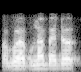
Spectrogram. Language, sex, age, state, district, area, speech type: Assamese, male, 18-30, Assam, Lakhimpur, rural, conversation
